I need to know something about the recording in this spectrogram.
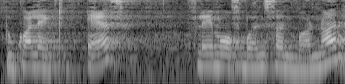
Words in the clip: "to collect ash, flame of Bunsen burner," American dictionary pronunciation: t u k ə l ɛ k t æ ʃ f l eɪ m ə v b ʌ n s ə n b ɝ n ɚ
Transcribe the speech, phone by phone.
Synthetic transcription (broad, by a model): t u k ə l ɛ k t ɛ s f l eɪ m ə f b ʌ n s ə n b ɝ n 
